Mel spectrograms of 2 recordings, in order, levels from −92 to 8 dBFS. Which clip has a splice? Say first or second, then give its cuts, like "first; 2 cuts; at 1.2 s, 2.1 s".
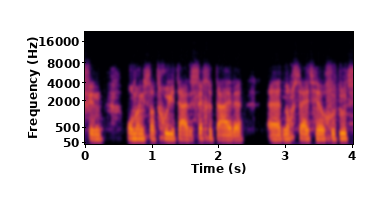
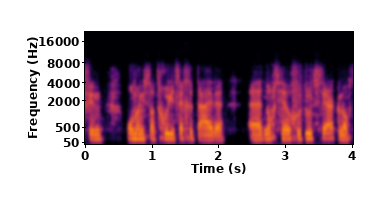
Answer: second; 2 cuts; at 1.4 s, 2.9 s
